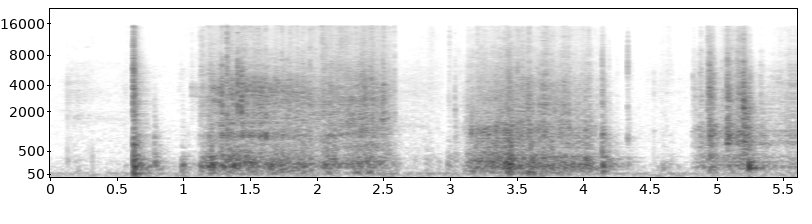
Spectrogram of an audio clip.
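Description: A toolbox lid clacks shut, then a toolbox is dragged across a concrete floor in two long scrapes, with a few knocks near the end.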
